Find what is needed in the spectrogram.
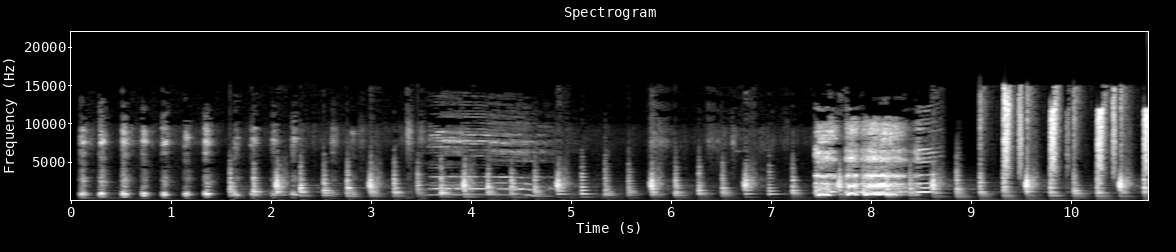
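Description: A rooster crows once, loudly and harshly, for a little over a second about seven seconds in, over background music with a quick plucked beat of about four notes a second.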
